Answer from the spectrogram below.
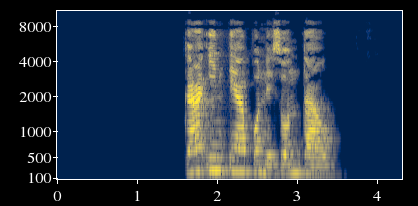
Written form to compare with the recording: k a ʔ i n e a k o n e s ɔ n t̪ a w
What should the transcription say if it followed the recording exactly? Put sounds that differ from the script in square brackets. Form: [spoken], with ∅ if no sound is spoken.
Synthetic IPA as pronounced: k a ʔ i n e a [p] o n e s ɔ n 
